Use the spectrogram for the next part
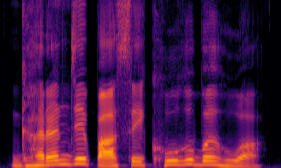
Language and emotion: Sindhi, neutral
